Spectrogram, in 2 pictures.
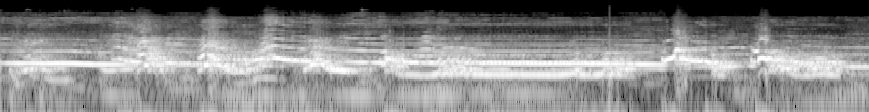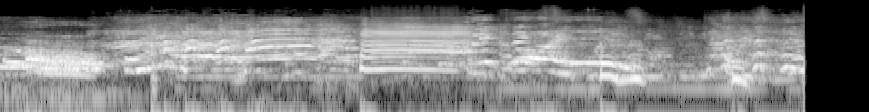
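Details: First-ever howling from a pet Golden Retriever: wavering, overlapping howls and yips that rise and fall unevenly, becoming busier and higher midway, with percussive taps and a possible human voice mixed in before the sound cuts off.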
